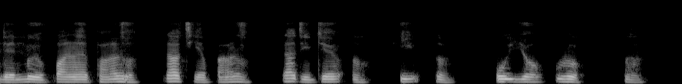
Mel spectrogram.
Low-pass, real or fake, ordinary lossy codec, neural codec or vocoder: none; fake; none; codec, 16 kHz, 1.1 kbps, Voila-Tokenizer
